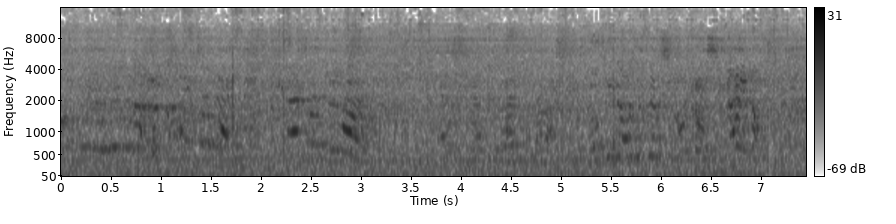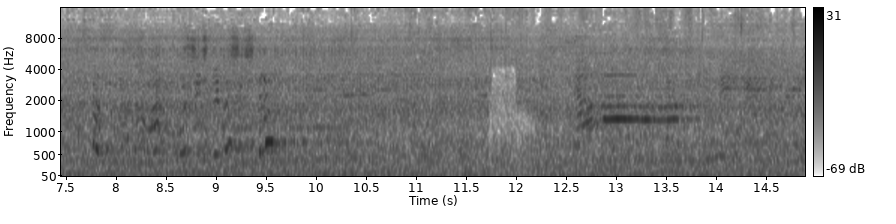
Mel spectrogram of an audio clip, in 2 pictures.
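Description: A crowd of men and women chatters in a busy street outdoors.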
